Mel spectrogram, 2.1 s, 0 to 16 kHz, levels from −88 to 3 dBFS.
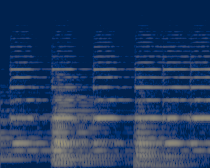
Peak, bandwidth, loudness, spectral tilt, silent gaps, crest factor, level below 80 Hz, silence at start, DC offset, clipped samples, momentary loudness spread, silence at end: -22 dBFS; 11.5 kHz; -39 LUFS; -4.5 dB/octave; none; 18 dB; -66 dBFS; 0 s; under 0.1%; under 0.1%; 4 LU; 0 s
